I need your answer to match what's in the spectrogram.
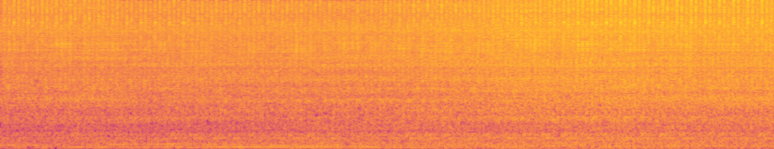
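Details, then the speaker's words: Old car, bonnet open: engine running with a light metallic rattle swelling as revs climb; it got much worse on the drive in; owner first suspected the chain, now fears a bearing breaking up; unconfirmed. "it's definitely you see i thought it was something to do with the chain i haven't really investigated yet i haven't had the bloody time but man this morning it was again is a proper bearing i thought baron had broken up"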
